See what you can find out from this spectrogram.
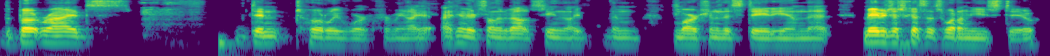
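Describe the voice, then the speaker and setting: A man with a fairly low voice hosts a casual sports podcast. His delivery is halting and meandering, padded with filler phrases. The sound is dry, with very little room in it. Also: fairly even intonation, no echo. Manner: halting, meandering delivery with frequent "you know". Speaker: podcast host.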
